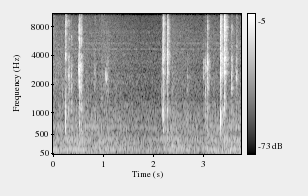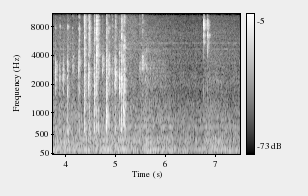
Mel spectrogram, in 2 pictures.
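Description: Quiet typing on a computer keyboard while renaming a TinyDB component in App Inventor, with irregular bursts of close key clicks and short pauses, with no talking.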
